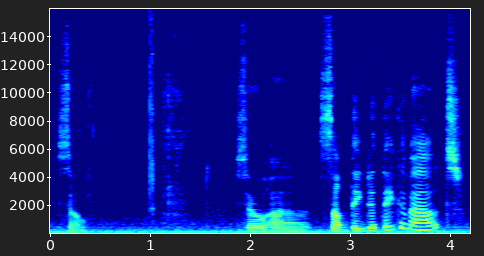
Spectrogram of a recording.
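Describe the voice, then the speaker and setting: A woman with a low, slightly stuffy voice talks casually to her live viewers, answering comments with plenty of fillers. She is recorded outdoors in a garden, and the sound carries a noticeable noisy background. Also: very animated, takes it slowly, fairly bright tone. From United States. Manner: chatty, reads viewer comments aloud, frequent fillers. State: stuffy nose. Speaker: gardening livestreamer. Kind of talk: casual live-stream chat.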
